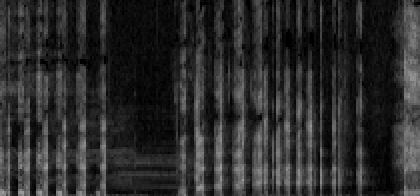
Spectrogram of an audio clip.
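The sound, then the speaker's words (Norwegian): Sheep bleating in many short, wavering, overlapping calls, breaking off in a brief pause near the middle, then returning in another dense run of bleats. “jeg sa hei, og sauene svarte”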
